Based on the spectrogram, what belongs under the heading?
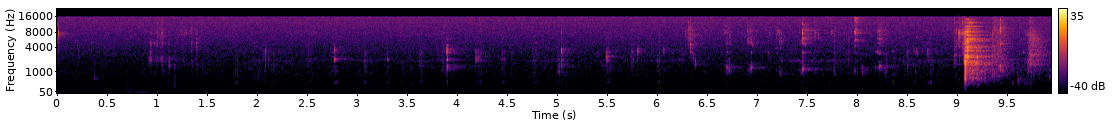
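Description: Faint, scattered wet clicks of fingers pulling apart boiled raccoon meat and of chewing a mouthful. A short loud burst comes near the end.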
